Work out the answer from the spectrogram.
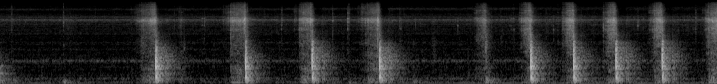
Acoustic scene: kitchen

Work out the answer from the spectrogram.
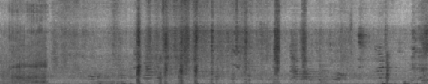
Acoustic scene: park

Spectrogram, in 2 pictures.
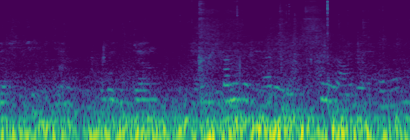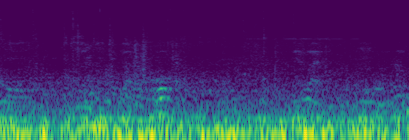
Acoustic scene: crowded indoor space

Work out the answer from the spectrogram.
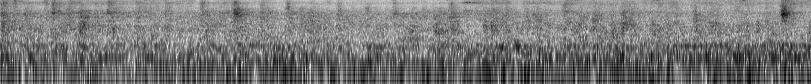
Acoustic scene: subway station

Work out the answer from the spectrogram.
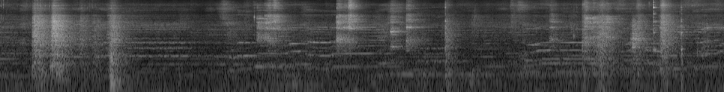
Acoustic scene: restaurant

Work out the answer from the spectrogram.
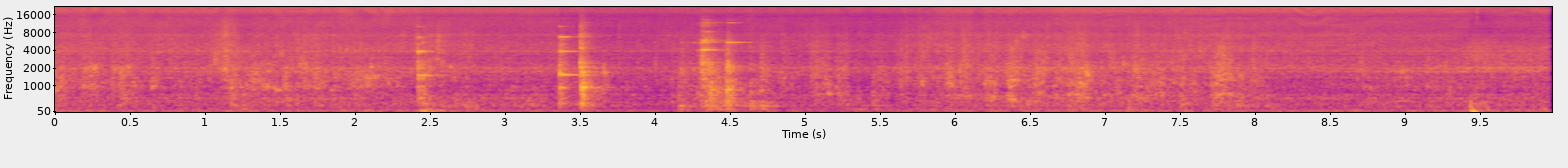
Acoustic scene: kitchen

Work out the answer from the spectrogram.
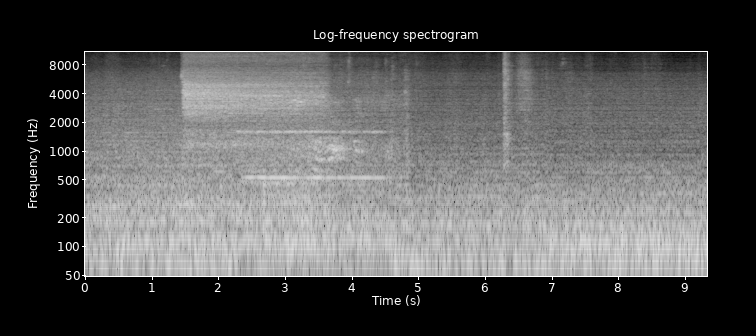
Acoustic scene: subway train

